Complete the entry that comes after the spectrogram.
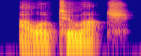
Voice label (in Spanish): Voice Acting es M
